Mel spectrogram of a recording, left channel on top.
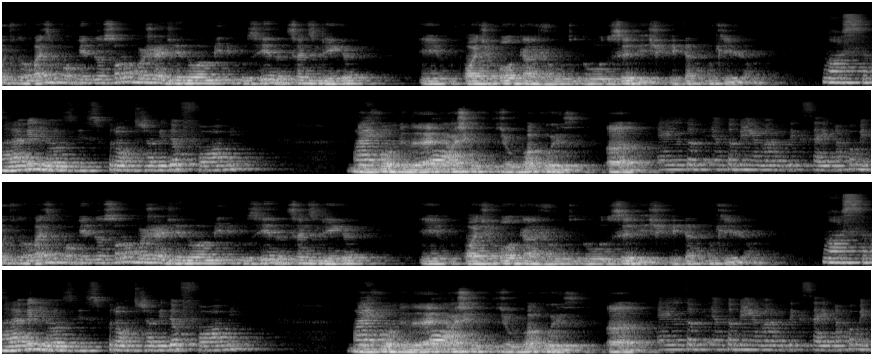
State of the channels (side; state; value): both; normal; correlation 0.96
